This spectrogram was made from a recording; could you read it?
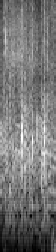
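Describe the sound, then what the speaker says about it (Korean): A studio audience gives a short round of applause on a Korean youth counseling show about adolescence, a brief burst of scattered clapping heard close, with some talk mixed in. "박수 한번 주세요"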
